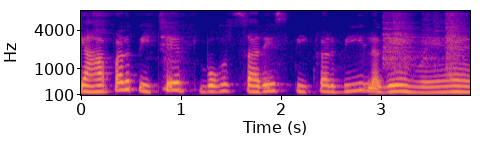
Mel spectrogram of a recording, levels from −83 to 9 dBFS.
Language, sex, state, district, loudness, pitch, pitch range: Hindi, female, Haryana, Jhajjar, -16 LUFS, 215 Hz, 205-230 Hz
